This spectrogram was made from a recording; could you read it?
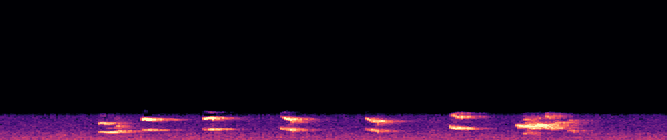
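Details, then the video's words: Pet cockatiel singing indoors: a series of clear whistled notes, about two per second. Some notes rise and others fall, ending in a fuller, brighter note. "Поет птичка корелла"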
